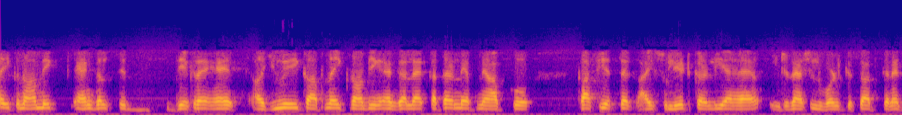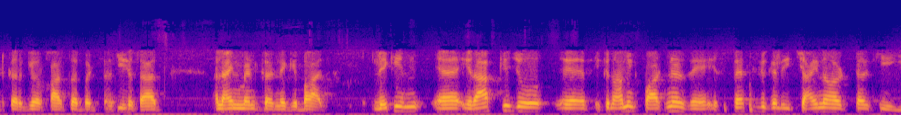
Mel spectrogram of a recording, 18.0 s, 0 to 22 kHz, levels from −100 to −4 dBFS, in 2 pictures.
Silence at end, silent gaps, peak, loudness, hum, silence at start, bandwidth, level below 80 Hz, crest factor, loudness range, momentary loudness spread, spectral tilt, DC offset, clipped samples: 0 s; none; -8 dBFS; -26 LUFS; none; 0 s; 6 kHz; -64 dBFS; 18 dB; 2 LU; 5 LU; -7 dB/octave; under 0.1%; under 0.1%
